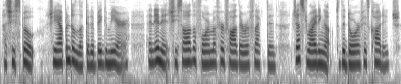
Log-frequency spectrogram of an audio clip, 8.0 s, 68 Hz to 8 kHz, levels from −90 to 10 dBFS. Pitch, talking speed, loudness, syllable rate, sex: 215 Hz, 230 wpm, -18 LUFS, 5.8 syllables/s, female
